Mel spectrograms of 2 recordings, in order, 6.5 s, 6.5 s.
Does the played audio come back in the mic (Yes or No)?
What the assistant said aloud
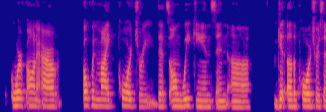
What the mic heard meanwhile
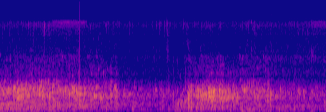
No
